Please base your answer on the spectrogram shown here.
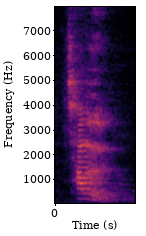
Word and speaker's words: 참외: 여러분들이 읽듯이 참외라고 읽으면 이건 이중모음의 발음이죠, 그죠? 단모음으로 발음하면 어떻게 되겠어요? 정확히 발음하면 참의.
